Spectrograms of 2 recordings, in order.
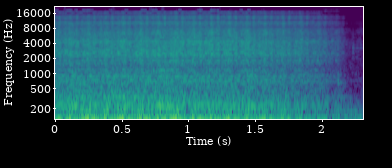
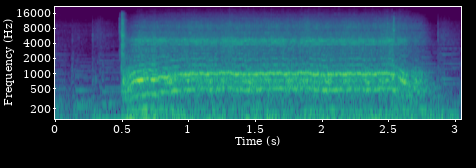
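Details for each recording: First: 1955 Ford F-250 sat over 40 years, primed and started, running a minute or two to warm: steady low rumble with even idle beat, no misses or knocks; normal idle. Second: 1955 Ford F-250 restarted after sitting outside over 40 years, spark tester on plug: about two seconds of steady starter whirring, never fires; crank no start, no ignition spark.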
